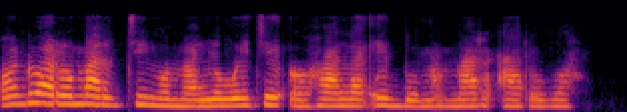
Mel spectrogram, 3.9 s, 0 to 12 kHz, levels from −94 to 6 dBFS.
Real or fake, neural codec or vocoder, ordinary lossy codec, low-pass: fake; codec, 16 kHz, 2 kbps, FreqCodec, smaller model; none; 7.2 kHz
